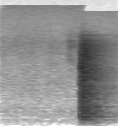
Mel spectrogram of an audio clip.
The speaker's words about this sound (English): It was a matter of if Ricky then will knock rather hard on the door or not to try and wake Zataz. He'll knock a little bit harder the second time.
